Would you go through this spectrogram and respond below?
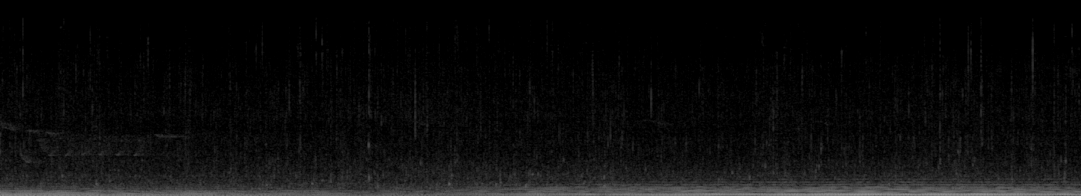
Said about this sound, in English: You hear the raindrops falling on the lake. The gentle sound of water hitting water.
